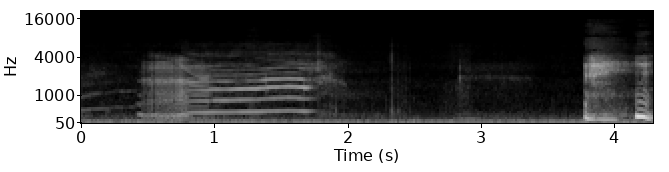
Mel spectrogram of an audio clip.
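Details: Pet cat kept indoors, giving one drawn-out, slightly rising wailing meow lasting about a second, then quiet; a couple of sharp knocks or clatters follow near the end.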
